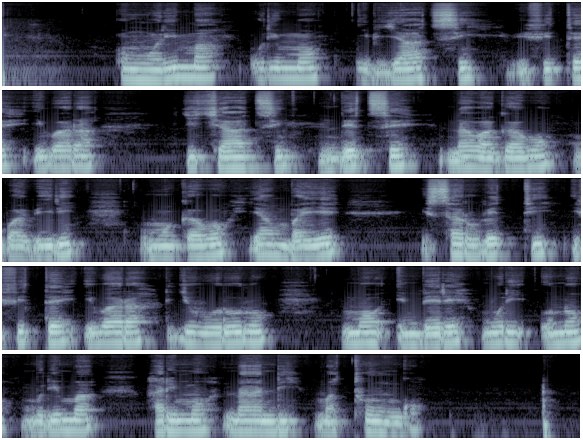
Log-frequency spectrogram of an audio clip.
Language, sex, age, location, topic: Kinyarwanda, male, 25-35, Huye, agriculture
